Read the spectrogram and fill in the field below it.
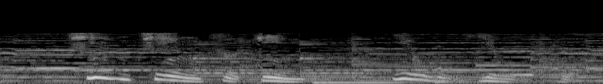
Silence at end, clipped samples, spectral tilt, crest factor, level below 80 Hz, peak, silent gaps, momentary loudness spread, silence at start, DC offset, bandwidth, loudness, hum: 0 s; under 0.1%; -11 dB/octave; 16 dB; -46 dBFS; -8 dBFS; none; 12 LU; 0 s; under 0.1%; 4.5 kHz; -24 LUFS; none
